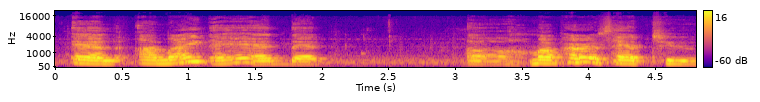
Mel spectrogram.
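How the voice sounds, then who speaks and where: Noticeable background noise sits behind a woman speaking at a very slow pace. Her medium-pitched voice carries lively intonation. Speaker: retired teacher. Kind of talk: oral history interview answer.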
